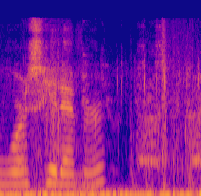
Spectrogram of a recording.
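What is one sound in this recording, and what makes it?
A chicken clucks.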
